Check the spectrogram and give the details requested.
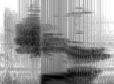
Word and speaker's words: share: share que significa compartir lleva un sonido de e antes de la a pero la letra e del final no se pronuncia share share y usaremos el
